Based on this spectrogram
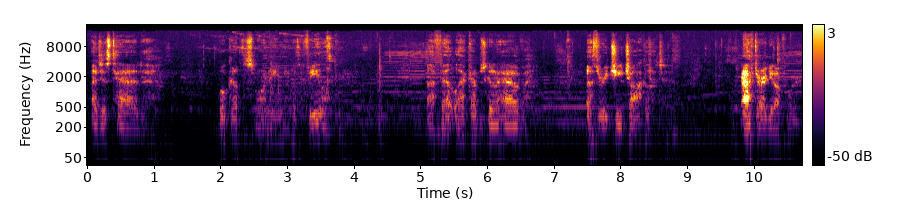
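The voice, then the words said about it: Sultry, soft bedtime voice. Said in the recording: “I'll switch from my radio voice to my nice, sultry ... bedtime voice.”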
